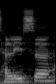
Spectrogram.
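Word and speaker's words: Talese: think that Talis fuaga Talisa I believe is how you say it fuaga is a great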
